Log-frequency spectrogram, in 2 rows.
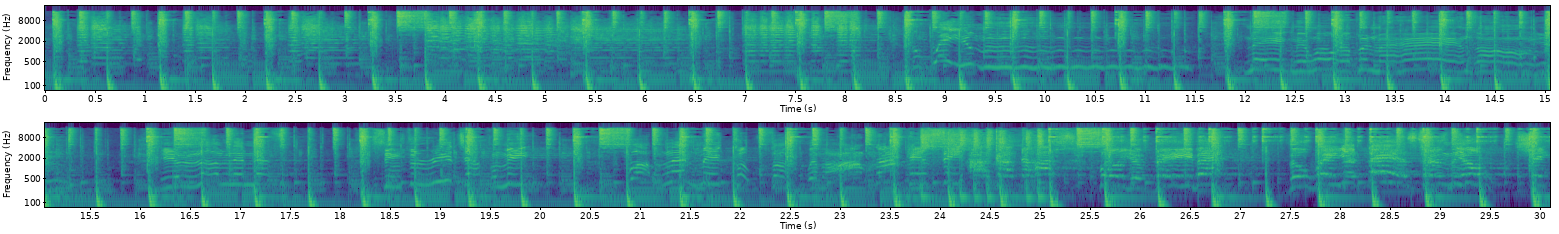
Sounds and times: Disco: 0.0 - 30.1.

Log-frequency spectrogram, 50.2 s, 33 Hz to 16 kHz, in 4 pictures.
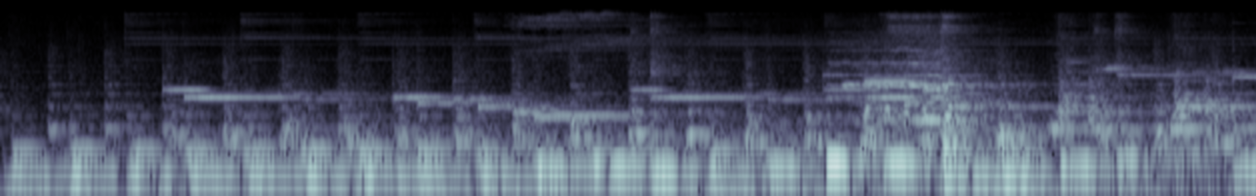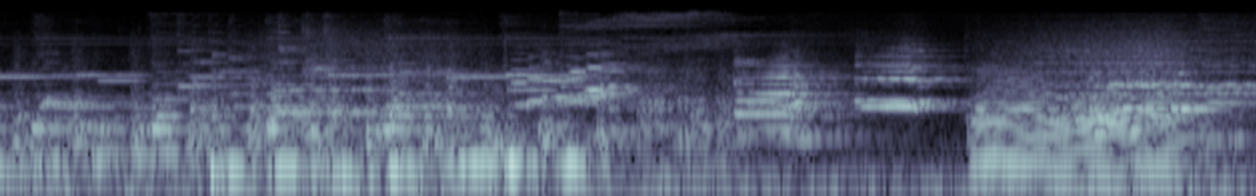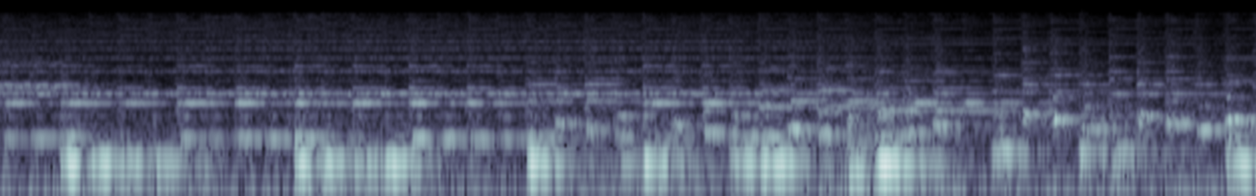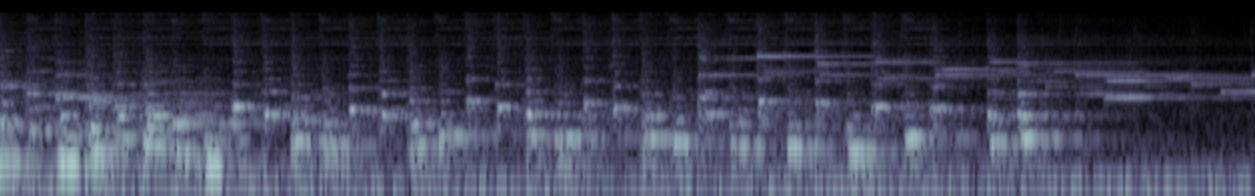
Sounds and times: Music: 0.0 - 50.2.

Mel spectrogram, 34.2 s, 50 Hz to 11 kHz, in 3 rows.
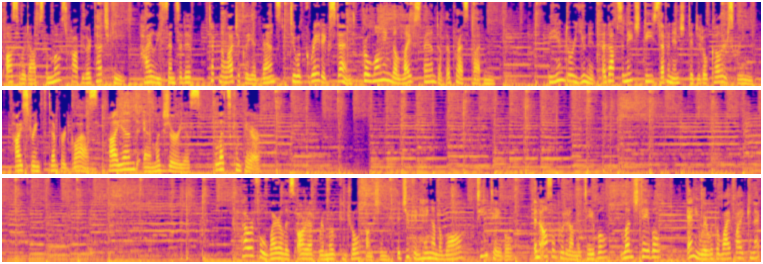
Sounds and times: Speech: 0.0 - 7.5, 8.2 - 15.3, 26.4 - 34.1
Music: 0.0 - 34.1.

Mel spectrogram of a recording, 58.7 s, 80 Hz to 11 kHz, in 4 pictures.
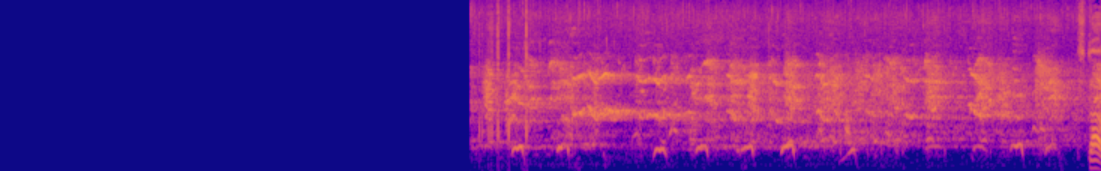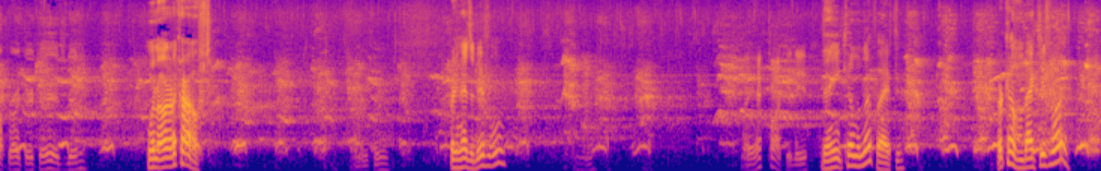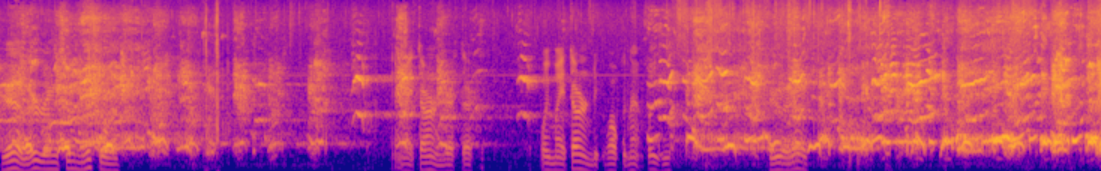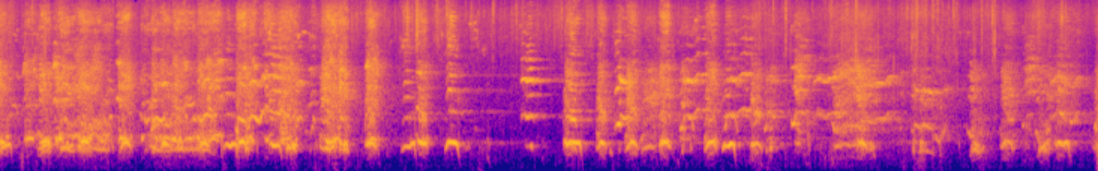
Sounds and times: Speech: 14.4 - 15.8, 24.6 - 26.7, 28.0 - 31.0, 34.6 - 35.7, 36.6 - 38.3, 39.6 - 40.2.

